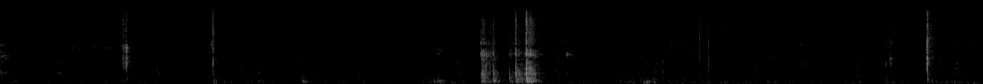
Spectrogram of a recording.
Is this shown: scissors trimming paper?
yes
